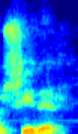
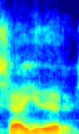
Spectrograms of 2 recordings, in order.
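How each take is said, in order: First: Sider said the Spanish way, "SEE-der"; corrected company name. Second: Sider said the English way, like "SY-der"; mispronounced company name. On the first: Speaker correcting the host on the company name, Spanish-style Sider. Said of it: "no es Sider, sino Sider". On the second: Speaker quoting the host's mistaken company name, English-style Sider. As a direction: say Sider with an English long I, rhyming with "spider". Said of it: "Un par de correcciones". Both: Shown as a demonstration.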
